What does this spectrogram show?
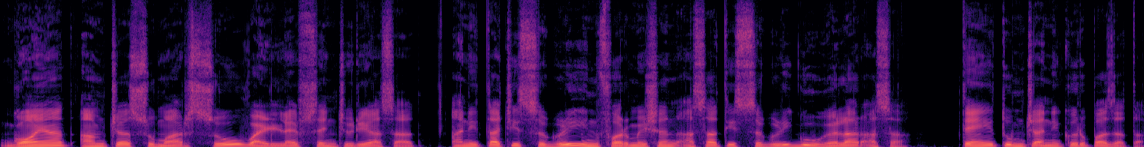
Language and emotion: Goan Konkani, neutral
